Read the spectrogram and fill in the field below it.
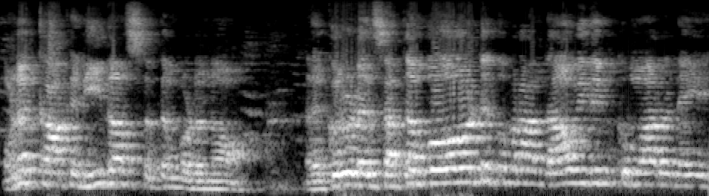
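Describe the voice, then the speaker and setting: A man's voice: sits high, very animated, moderate pace, fairly bright tone, far from the mic, a little hiss or hum. A man preaching a sermon, building fervent runs of repeated phrases. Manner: fervent, rising and falling emphasis. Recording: echoey hall, voice from afar.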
